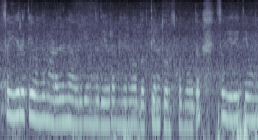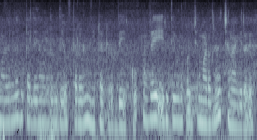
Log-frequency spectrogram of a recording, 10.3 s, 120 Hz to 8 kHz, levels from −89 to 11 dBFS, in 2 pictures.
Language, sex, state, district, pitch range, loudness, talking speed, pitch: Kannada, female, Karnataka, Dharwad, 180-220 Hz, -16 LUFS, 145 wpm, 200 Hz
